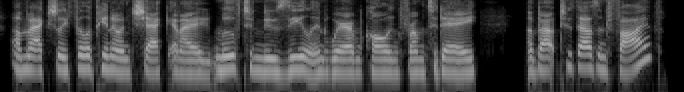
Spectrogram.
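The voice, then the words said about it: American accent. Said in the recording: “from my accent, you might tell that I'm American.”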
